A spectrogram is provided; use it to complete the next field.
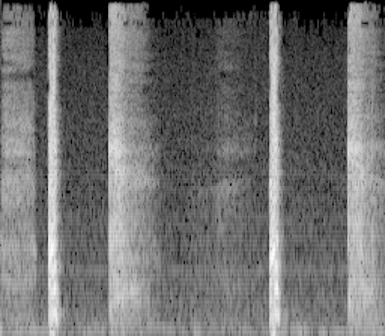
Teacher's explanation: And so one half of the letter has shidda, one half of the letter has hams.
